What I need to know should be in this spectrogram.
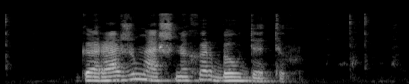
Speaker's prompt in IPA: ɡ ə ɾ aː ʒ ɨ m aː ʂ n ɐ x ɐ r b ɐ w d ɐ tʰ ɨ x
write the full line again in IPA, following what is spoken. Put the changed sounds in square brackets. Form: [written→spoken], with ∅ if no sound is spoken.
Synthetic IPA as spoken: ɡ [ə→ɐ] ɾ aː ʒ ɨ m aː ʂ n ɐ x ɐ r b ɐ w d ɐ tʰ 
